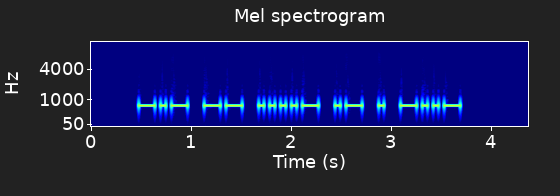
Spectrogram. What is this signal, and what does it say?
Morse code, heard as a keyed tone, about 26 wpm, 700 Hz. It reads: KM4AEX
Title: Speed Racing - USA 2x3 Call Signs 22wpm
